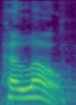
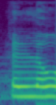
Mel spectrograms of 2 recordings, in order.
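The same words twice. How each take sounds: First: Each vowel gets a strong burst of breath. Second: The vowels run flat in one smooth breath. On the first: The speaker calls it right. "모음이 나올 때마다 호흡을 터뜨려 주시면 돼요" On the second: The speaker calls it wrong. "마치 우리말 하듯이 모음을 쭉 이렇게 한 호흡으로 가셨단 말이에요"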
